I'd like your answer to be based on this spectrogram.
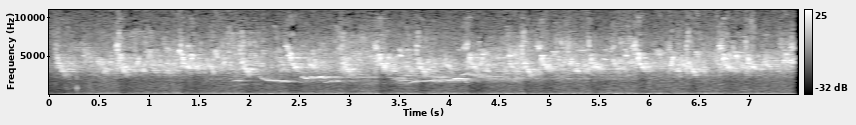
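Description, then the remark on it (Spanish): Outdoor ambience of the Botanical Garden in Furnes, filled with many small birds chirping and twittering continuously, a dense layered chorus over a low steady background rumble, with no voices. “Este es el sonido del Jardín Botánico.”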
